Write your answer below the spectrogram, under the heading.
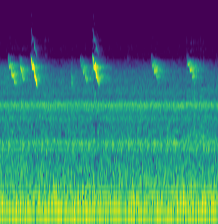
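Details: Kecial kuning white-eye calling companions: sparse high, thin 'ciak' chirps, some paired, one every second or so, over low steady background hum.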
